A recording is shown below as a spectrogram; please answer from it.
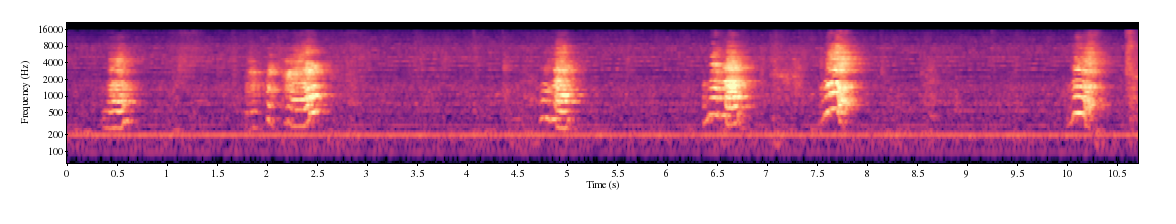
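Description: A macaw talks in short, hoarse, speech-like bursts, about six phrases spaced one to three seconds apart, over a steady low electrical hum.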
